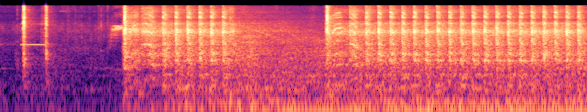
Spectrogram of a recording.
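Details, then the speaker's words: Car cranking but not starting: two short cranking bursts at roughly three beats a second with no firing, starter spins but engine won't catch; cause was a loose battery wire, car started after it was fixed. "इनू यदी जी बैटरी वाली तार सी लूज सी हम आप फिक्स करती है तो गड्डी जी हम बिल्कुल ठीक है स्टार्ट हो चुकी है।"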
